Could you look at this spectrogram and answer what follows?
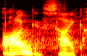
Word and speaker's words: hog cycle: Parce que là, les gens disent le hog cycle. Hog cycle. Il faut toujours prononcer le H.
